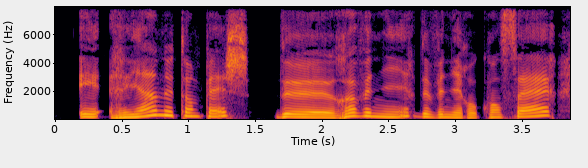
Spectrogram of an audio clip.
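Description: In a very clean recording with a silent background and a dry, close sound with no echo, a woman speaks at medium pitch with lively intonation in an unremarkable speaking voice. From Sweden. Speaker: choir director. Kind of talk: interview.

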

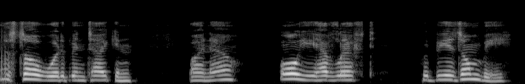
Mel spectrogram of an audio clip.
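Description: Quiet surroundings and an unforced reading voice

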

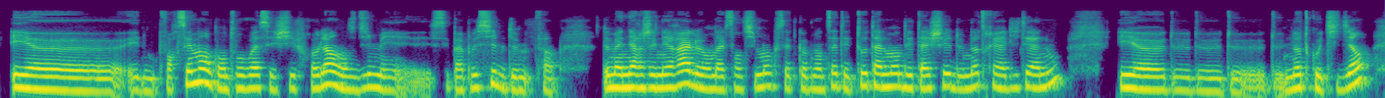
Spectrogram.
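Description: A woman's medium-pitched, dark, mellow voice at a fairly slow pace, with ordinary pitch variation against a quiet background. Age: 20s. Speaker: communications officer and feminist activist. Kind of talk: casual chat.

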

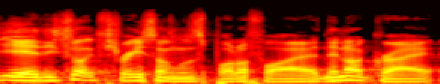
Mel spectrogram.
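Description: A medium-pitched man with a New Zealand accent. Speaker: podcast co-host. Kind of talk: casual chat.

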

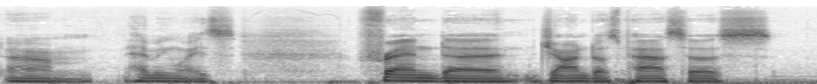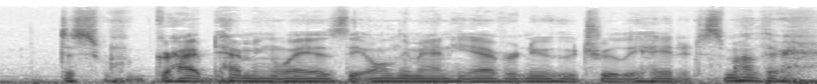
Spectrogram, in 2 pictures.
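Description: A man's plain, everyday voice, fairly low-pitched, with fairly even intonation at a moderate pace. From Canada. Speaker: podcast co-host. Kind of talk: casual chat.

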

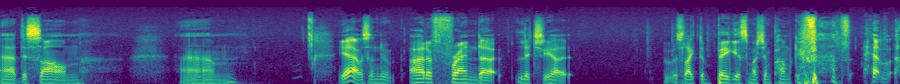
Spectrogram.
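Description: In a Swedish accent, a man speaks with long, frequent pauses, the sound dry and close with no echo. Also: moderate pace. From Sweden, small town. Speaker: musician. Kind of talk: casual interview chat.

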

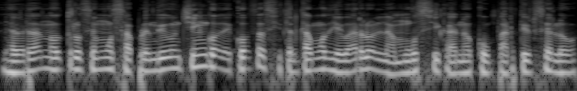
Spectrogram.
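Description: A man's fairly high voice, a plain, everyday voice, with fairly even intonation and a dry, close sound free of echo. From Juchitán, Oaxaca, Mexico. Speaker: rapper. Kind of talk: live panel interview. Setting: stage with audience at book fair.

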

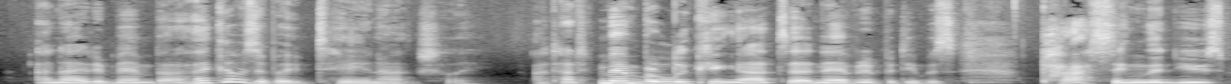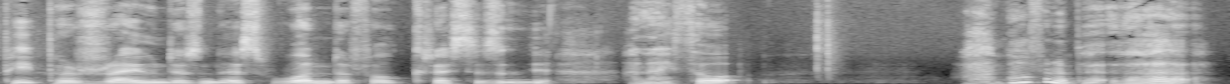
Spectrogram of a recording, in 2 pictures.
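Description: In a Scottish Highland accent, a woman talks at a fairly quick pace in a dark, mellow tone, her pitch fairly low with ordinary variation. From Scottish Highlands (Fort William, Lochaber). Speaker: musician and actor. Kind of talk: casual chat. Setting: studio.

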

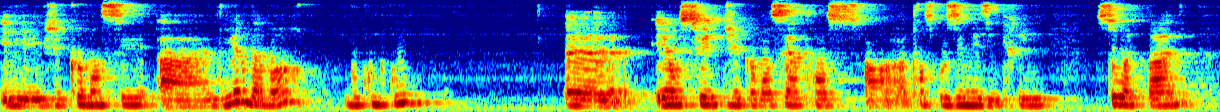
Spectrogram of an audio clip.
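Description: A woman's medium-pitched voice with ordinary pitch variation, a fairly slow pace and long, frequent pauses, amid audible room echo and noticeable background noise. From Canada. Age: 20s. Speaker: author and student. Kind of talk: casual interview. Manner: hesitant, many fillers.

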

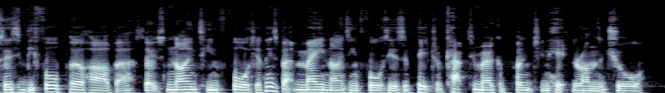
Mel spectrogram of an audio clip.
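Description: Someone speaks with a British accent against a quiet background. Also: man. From Britain. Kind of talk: casual interview chat. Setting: remote internet call.

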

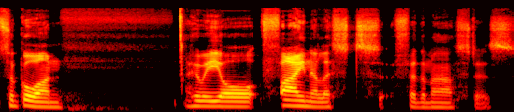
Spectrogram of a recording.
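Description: Pausing long and often, a man with fairly high pitch speaks very slowly in a flat monotone. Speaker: YouTuber and podcast co-host. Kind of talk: casual comedic chat podcast.

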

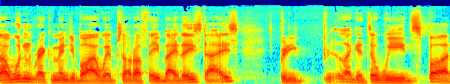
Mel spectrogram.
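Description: A man speaks with an Australian accent. His pace is fairly quick and his intonation lively. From rural Australia. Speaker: entrepreneur. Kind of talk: interview.

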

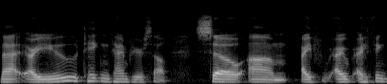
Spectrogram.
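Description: A man with an American accent in a plain, everyday voice, at a moderate pace with fairly even intonation and a quiet background. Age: 40s. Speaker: nonprofit founder. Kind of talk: interview about personal grief.

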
